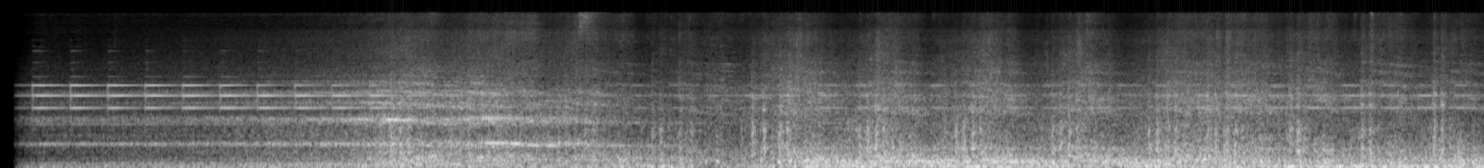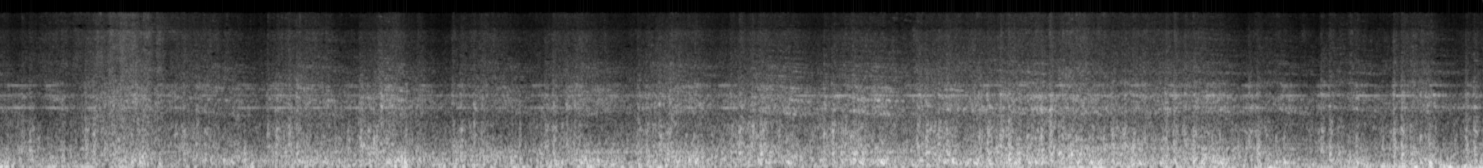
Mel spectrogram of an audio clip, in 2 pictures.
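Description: Intermodal freight train passing close by: a pitched, multi-tone horn sounds as it approaches and drops in pitch as the locomotive passes, about four to six seconds in, followed by the loud rumble of wagons and the repeated clickety-clack of wheels over rail joints.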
